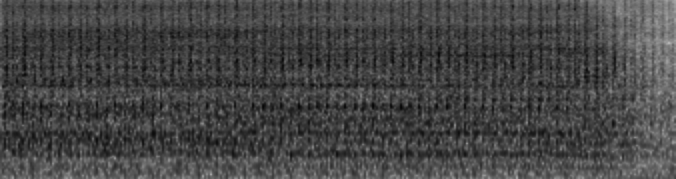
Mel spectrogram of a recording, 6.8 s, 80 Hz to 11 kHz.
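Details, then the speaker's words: 2003 Pontiac Grand Am GT at idle, oil overfilled and contaminated with antifreeze and possibly water: fast, crisp, regular top-end ticking about 3.5 per second; owner suspects a noisy lifter from diluted oil and hopes an oil change reduces it. "So that's what she does. And hopefully, if we get new oil in that noise will change or go away somewhat."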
